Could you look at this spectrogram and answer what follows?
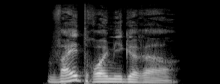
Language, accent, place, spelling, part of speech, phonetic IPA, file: German, Germany, Berlin, weiträumigerer, adjective, [ˈvaɪ̯tˌʁɔɪ̯mɪɡəʁɐ], De-weiträumigerer.ogg
- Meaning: inflection of weiträumig: 1. strong/mixed nominative masculine singular comparative degree 2. strong genitive/dative feminine singular comparative degree 3. strong genitive plural comparative degree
